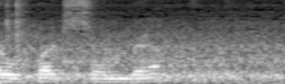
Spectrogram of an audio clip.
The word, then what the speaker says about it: Oopatsombhya: मेरा नाम है, और अपना चैनल है ऊपर सोम्बिया, पूरा स्पेलिंग टफ है आपके लिए, प्रोनाउंस कर देता हूँ, WOPATSOMBHYA।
